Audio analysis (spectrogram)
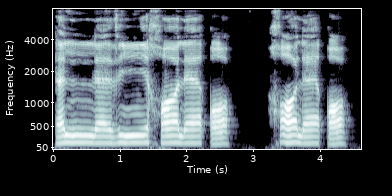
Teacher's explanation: la lettre lam qui est entre les deux, elle n'est pas emphatique.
